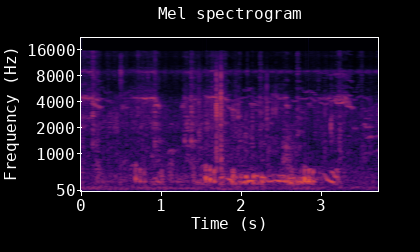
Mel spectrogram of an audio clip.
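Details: Jacobin pigeon uttering one drawn-out, low, warbling coo that swells and fades over about two seconds, with faint high bird chirps behind it.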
